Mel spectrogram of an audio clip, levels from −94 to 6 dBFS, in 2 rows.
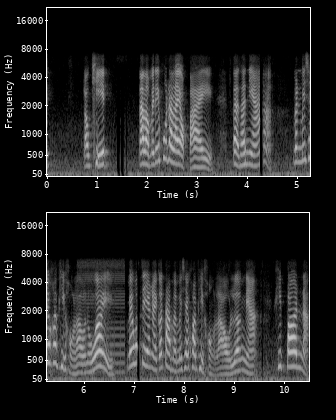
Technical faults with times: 1.40-1.60 lost AMR speech frames
4.25-4.39 lost AMR speech frames
5.86-6.82 GSM phone buzz
7.05-7.14 lost AMR speech frames
9.56-9.58 lost AMR speech frames

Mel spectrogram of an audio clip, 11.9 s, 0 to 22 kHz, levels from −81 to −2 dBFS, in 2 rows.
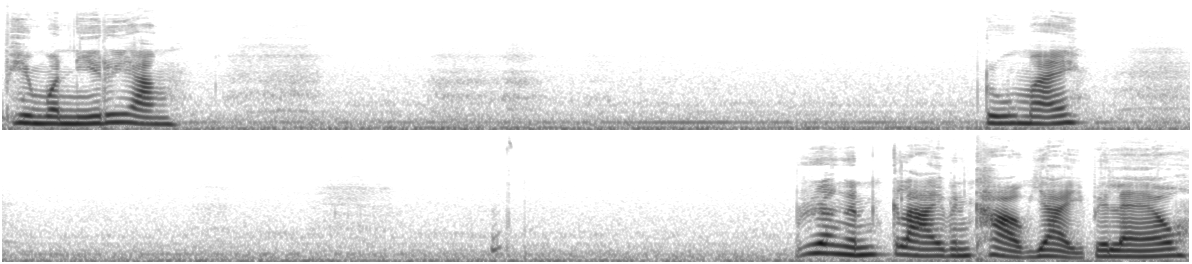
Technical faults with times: none

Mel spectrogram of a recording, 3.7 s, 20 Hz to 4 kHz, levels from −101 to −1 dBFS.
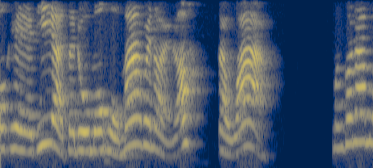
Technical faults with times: none

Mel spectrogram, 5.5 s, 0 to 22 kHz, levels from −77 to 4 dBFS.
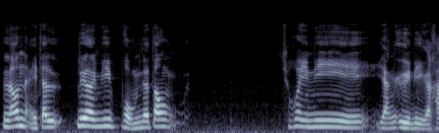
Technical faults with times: none

